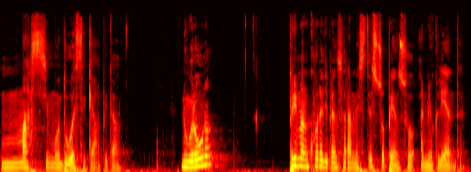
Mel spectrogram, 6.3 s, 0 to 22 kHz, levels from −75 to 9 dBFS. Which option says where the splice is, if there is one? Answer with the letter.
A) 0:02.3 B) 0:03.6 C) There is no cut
A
